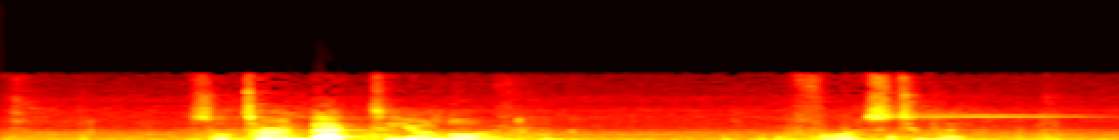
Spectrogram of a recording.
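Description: A man speaks slowly and earnestly through a microphone.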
